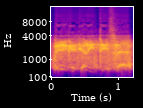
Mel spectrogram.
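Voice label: player killed enemy, mood low, Hungarian; speech; War Thunder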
